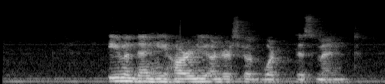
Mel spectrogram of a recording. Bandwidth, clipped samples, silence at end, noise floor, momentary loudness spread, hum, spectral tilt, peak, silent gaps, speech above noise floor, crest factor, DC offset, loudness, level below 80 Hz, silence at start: 9.6 kHz; under 0.1%; 0.25 s; -39 dBFS; 14 LU; none; -8 dB/octave; 0 dBFS; none; 23 dB; 18 dB; under 0.1%; -17 LUFS; -50 dBFS; 0.1 s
